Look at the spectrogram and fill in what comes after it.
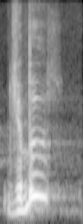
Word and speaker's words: Jebus: Jebus, Hebrew language often puts the accent on the last syllable, Elohim, Adonai, Jebus.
